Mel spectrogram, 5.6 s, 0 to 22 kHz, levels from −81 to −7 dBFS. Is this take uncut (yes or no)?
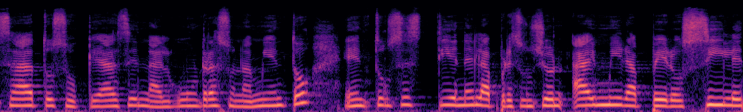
yes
